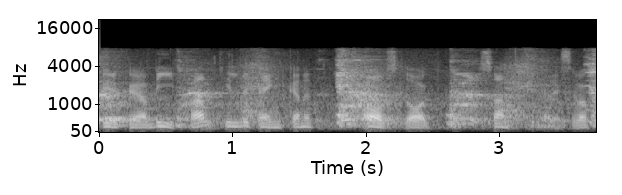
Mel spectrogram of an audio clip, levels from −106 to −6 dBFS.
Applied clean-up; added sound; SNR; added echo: none; Cough; 1 dB; none.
